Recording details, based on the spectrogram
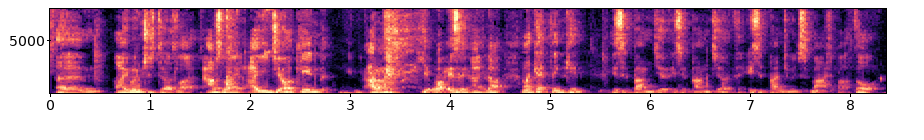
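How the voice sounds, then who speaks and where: A Scottish man, a game composer, chatting in an interview, excitable and rambling with many restarts. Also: mid-range voice, fast, a little hiss or hum. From Scotland. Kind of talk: casual interview chat. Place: home studio area, lives in LA.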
